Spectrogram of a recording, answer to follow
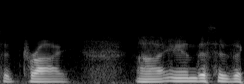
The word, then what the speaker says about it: trie: on a pun uh it actually is the middle letters of the word retrieval but we don't pronounce it tree because then we couldn't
